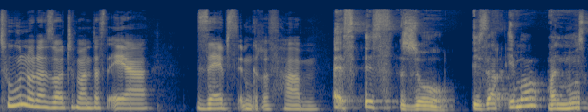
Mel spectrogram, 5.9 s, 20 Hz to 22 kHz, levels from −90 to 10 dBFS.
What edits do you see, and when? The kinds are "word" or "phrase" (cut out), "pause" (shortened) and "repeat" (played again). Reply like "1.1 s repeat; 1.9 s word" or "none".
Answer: none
